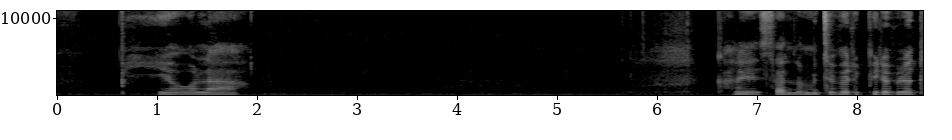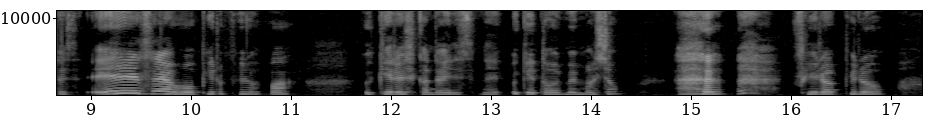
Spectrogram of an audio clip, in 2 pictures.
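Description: A young woman speaks softly and cheerfully close to a microphone.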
